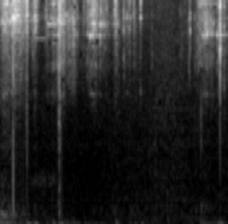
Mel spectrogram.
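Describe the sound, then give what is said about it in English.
Keys are set down as part of a quiet devotional practice: a few light metallic clicks and jingles, some sharper than others, faint and with no talk. “You say, I lay aside my keys.”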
